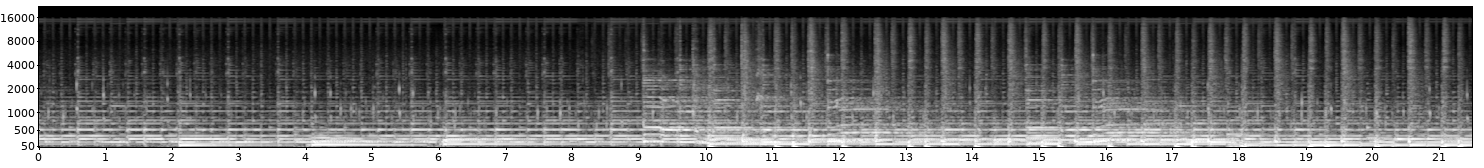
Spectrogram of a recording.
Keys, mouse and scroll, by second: 6.5 ctrl+scroll up 1, 8.3-21.5 drag.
